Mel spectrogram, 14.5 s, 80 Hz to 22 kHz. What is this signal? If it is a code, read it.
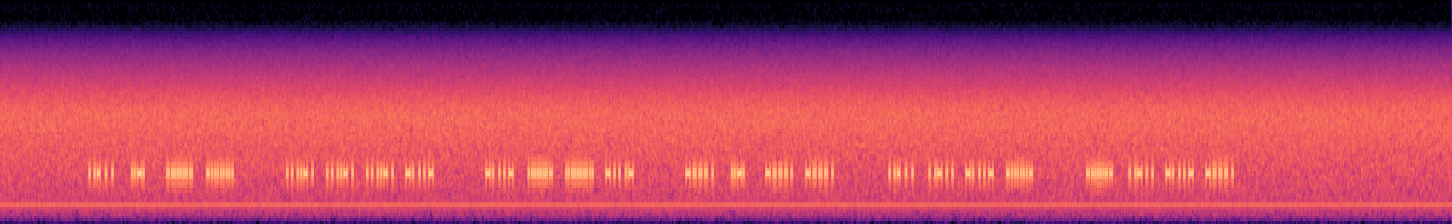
Hellschreiber (Feld-Hell, 122.5 baud), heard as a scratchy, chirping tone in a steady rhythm, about 980 Hz, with radio static and a steady whistle near 440 Hz. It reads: Y18C JJJW W9SM F1PF YTWO 0TWF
